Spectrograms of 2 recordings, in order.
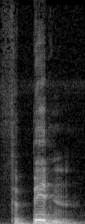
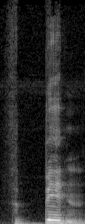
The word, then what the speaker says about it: forbidden: please pronounce it correctly forbidden forbidden not forbid forbidden at the beginning almost no vowel forbidden for hold it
